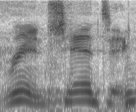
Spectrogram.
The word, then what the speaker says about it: Re-Enchanting: And with Re-Enchanting, I guess I said enchanting like an Englishman, but yeah, Re-Enchanting, it's dance, rhymes with romance.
